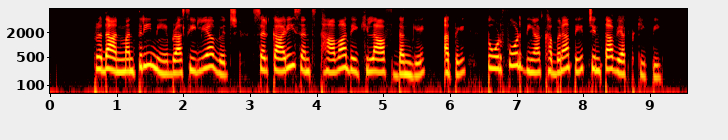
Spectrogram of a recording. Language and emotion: Punjabi, neutral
